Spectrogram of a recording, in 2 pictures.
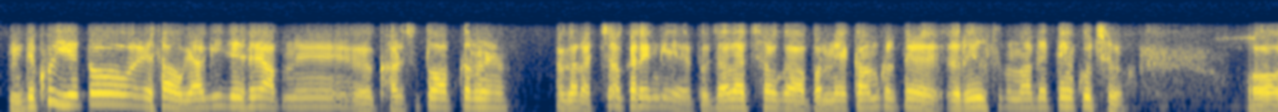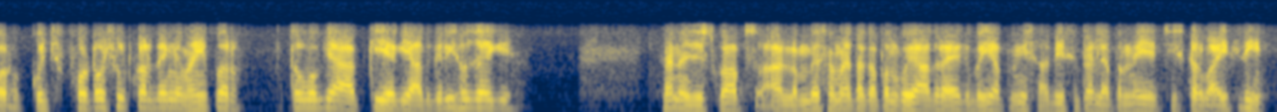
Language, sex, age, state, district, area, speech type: Hindi, male, 30-45, Madhya Pradesh, Ujjain, rural, conversation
